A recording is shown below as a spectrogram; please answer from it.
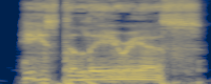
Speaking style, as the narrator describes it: whispered a warrior

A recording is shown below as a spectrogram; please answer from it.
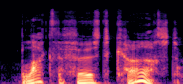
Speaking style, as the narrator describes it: murmured Taurus

